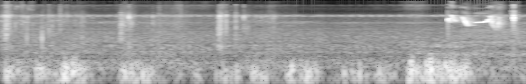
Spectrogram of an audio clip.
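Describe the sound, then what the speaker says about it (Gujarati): A small bird gives a few high, quick chirps near the end, over faint outdoor rustling and soft low thumps. "કંઈક અવાજ સંભળાય છે. નાનું એવું પક્ષી છે."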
